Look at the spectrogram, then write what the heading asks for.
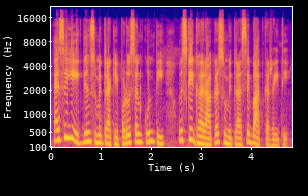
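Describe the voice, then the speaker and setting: A woman's voice: mid-range voice, animated, moderate pace, a little mellow, no echo. A woman narrator reading a scripted story.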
